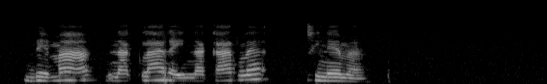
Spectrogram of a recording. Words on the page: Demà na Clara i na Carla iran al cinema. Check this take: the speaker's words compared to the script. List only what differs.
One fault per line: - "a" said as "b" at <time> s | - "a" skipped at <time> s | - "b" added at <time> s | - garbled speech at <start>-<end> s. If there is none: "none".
- "iran al" skipped at 2.5 s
